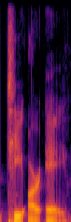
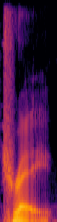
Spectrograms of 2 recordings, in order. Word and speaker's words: Tra: So her name is spelled on the roster T-R-A, right? And so I saw it in the first day of school. I said, Tra? And she's like, no, it's Trey.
